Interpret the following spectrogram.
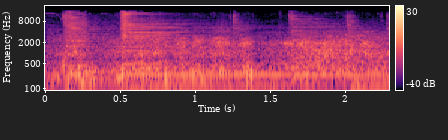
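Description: Acoustic guitar music, plucked notes over a held low note.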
